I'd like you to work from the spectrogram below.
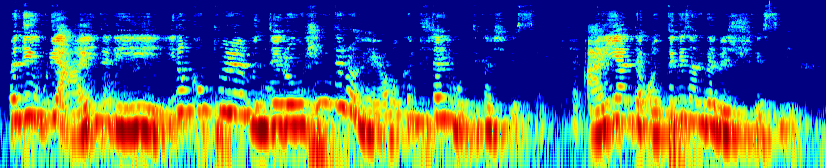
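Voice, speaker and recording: Young female youth preacher, high lively voice, distant and echoey. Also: rapid-fire. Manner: lively, teasing, asks students directly. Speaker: youth ministry speaker. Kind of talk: youth sermon with stories. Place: church hall. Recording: echoey hall, voice from far off.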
